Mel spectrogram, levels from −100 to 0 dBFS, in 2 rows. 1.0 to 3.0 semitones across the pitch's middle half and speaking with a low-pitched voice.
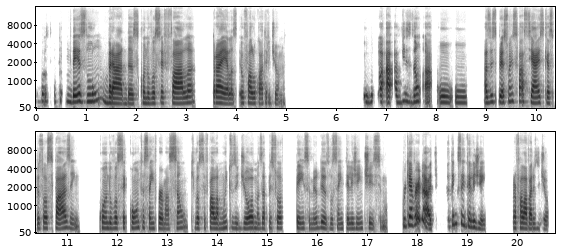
No: average, 2.7 semitones; high, 195 Hz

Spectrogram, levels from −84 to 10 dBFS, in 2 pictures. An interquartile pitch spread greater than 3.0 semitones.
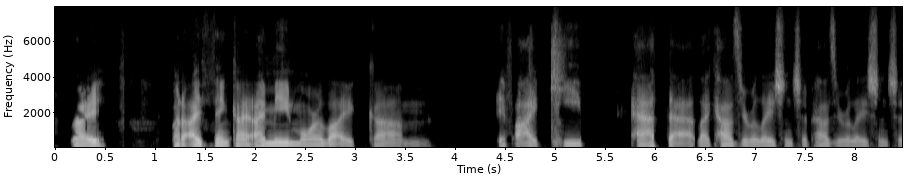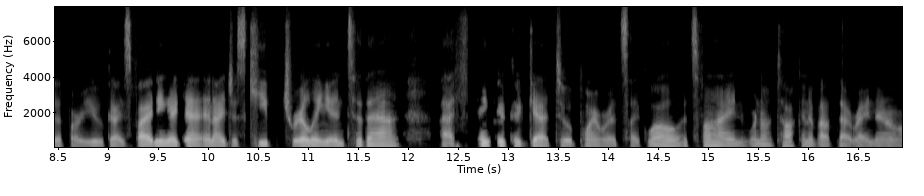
No: narrow, 2.4 semitones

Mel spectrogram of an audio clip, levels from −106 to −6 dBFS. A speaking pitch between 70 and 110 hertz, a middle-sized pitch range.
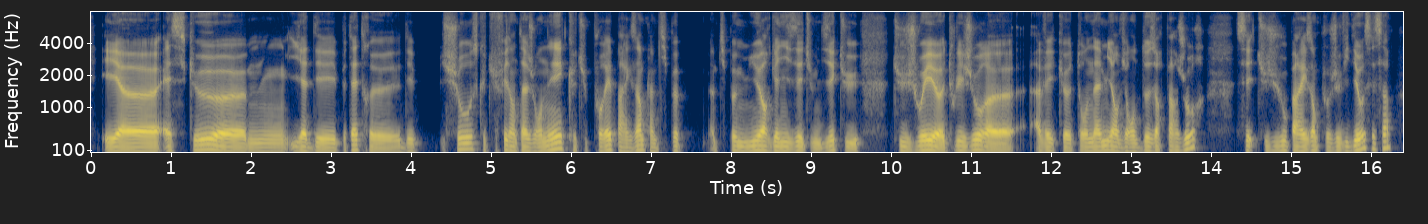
Yes: very low, 90 Hz; average, 3.0 semitones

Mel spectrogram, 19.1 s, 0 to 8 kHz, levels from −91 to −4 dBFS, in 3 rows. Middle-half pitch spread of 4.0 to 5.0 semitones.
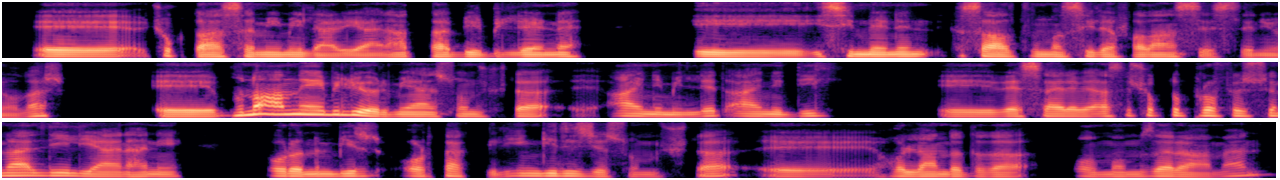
No: average, 3.2 semitones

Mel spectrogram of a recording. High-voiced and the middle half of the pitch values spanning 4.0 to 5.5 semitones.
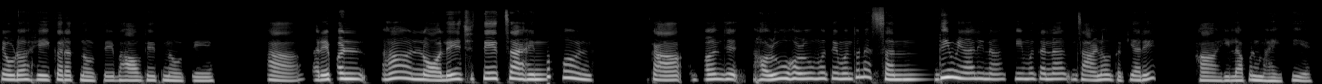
Yes: high, 225 Hz; average, 4.5 semitones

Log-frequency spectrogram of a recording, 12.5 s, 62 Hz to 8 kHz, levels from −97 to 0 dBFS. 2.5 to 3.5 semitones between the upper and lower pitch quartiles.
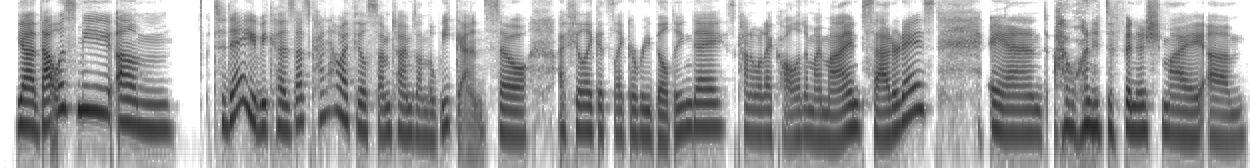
No: average, 4.0 semitones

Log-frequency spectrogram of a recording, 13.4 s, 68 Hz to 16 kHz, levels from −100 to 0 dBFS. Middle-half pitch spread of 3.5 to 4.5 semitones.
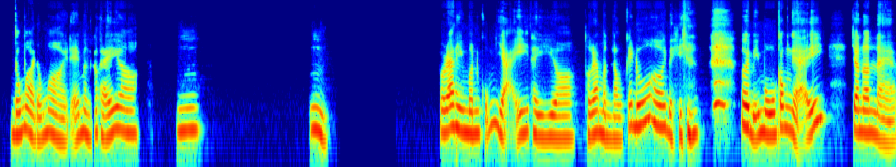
Yes: average, 3.8 semitones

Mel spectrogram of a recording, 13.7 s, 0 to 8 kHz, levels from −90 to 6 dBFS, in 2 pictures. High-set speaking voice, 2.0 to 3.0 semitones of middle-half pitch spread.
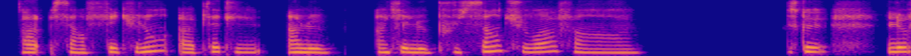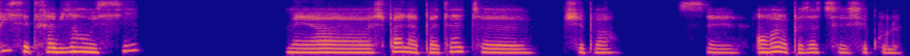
Yes: high, 210 Hz; narrow, 2.6 semitones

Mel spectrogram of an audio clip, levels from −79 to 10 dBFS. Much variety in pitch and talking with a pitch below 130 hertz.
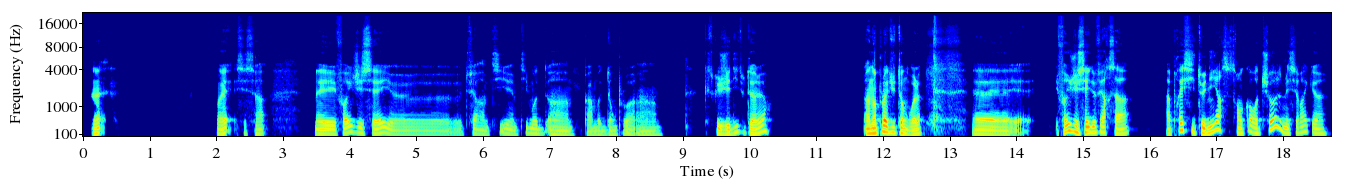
Yes: wide, 6.3 semitones; low, 110 Hz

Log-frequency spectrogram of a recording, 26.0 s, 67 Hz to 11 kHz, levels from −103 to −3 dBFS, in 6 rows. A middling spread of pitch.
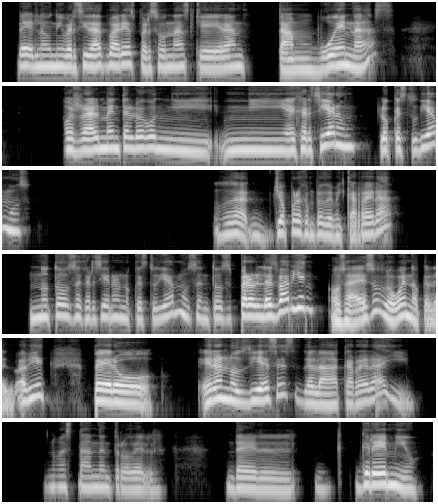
Yes: average, 3.7 semitones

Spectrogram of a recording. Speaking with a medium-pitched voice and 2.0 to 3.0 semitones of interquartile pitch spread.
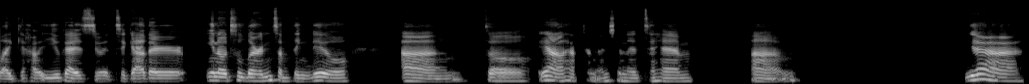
Yes: medium, 150 Hz; average, 2.7 semitones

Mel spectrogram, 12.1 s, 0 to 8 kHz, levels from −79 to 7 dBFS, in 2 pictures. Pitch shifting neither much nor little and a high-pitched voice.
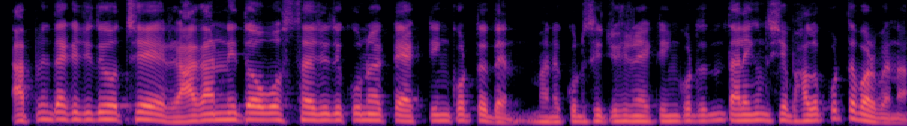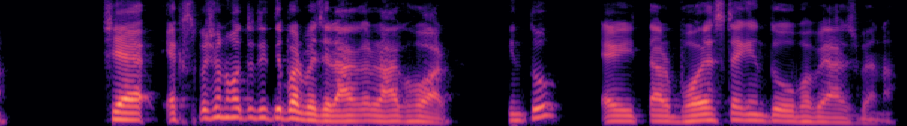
No: average, 3.9 semitones; medium, 140 Hz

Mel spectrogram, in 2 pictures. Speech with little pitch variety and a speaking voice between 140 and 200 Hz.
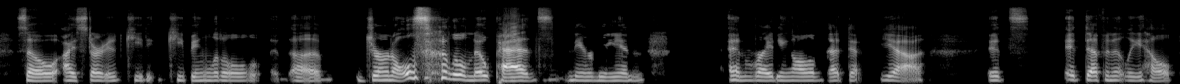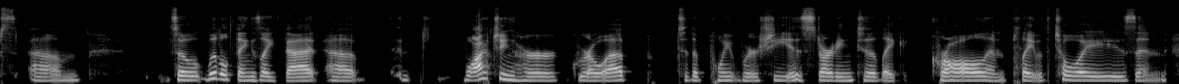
Yes: narrow, 1.6 semitones; medium, 185 Hz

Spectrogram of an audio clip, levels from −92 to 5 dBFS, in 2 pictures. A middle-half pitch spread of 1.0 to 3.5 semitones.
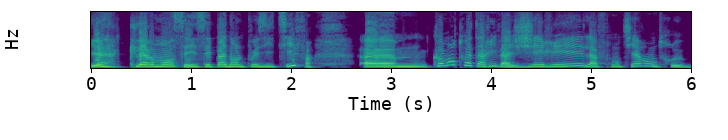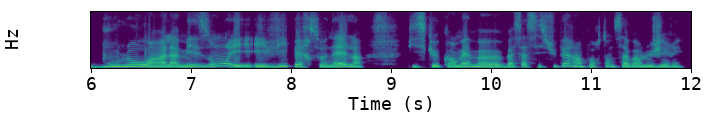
No: average, 4.2 semitones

